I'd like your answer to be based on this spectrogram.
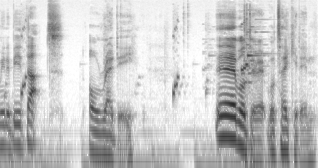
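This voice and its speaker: The speaker has a British accent and very wide pitch swings. Music plays in the background. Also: man. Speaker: gaming YouTuber / ASMR-style let's player. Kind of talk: casual gameplay commentary to camera.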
